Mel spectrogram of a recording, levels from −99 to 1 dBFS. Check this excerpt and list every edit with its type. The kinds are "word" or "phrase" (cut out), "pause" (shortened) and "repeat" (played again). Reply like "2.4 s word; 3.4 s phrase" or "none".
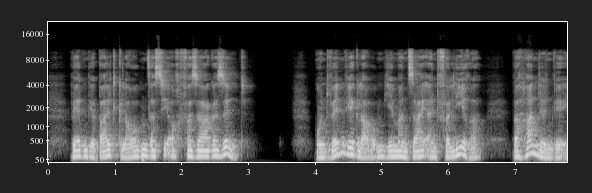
none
